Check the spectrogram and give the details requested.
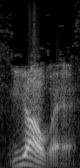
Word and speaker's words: Yahweh: Many pronounce it Jehovah, while others pronounce it Yahweh. No one today actually knows how it was pronounced in olden times.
